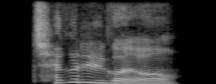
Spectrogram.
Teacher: The 키읔 sound links into 을. 책을 is not choppy. It connects. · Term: linking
